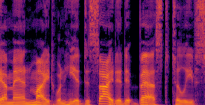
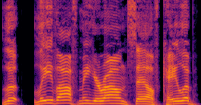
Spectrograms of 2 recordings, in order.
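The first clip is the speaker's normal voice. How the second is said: grumbling; 10 semitones higher, 5 dB louder than usual. A narrator's reading. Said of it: "Hatcher grumbled".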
